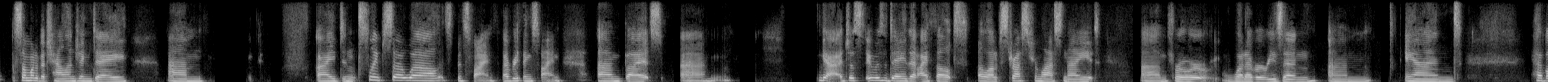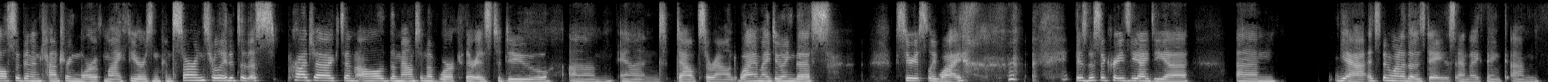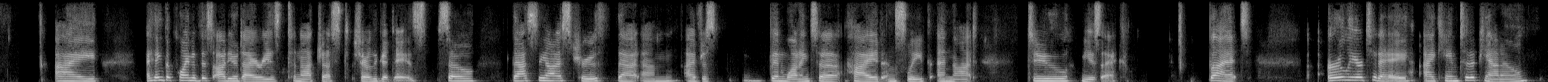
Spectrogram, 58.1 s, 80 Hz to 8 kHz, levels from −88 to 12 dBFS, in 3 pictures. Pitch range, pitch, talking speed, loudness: 195-240 Hz, 210 Hz, 145 wpm, -16 LUFS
